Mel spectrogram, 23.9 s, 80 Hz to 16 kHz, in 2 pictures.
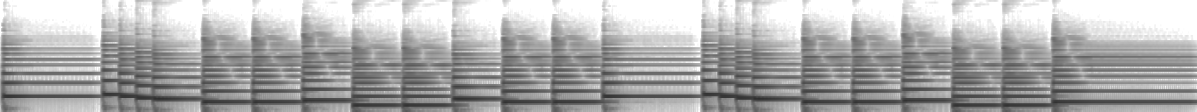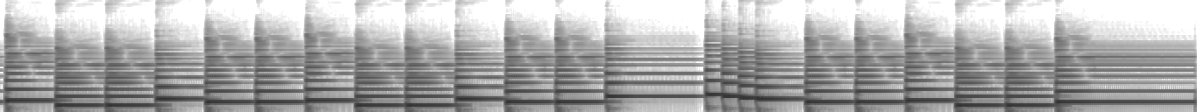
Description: This is a 4 part song. Only the 4th part has a melody.
This song represents the old steam merry-go-round, which, after the engine started, gradually built up speed and noise until the tinny melody was heard above the tud, steam and squeaks of the engine. Music over, the engine slowed down, noise dying away until it stopped completely.
The leader beats 3/4 time, slowly for part one but gradually increasing tempo as each additional part enters.
Part 1: oom-pah-pah. [Engine warms up] Four times on own, but continues throughout.
Part 2: oom-sss-sss. [Steam building up] Four times, then add:
Part 3: oom-twiddly-dee-dee. [Very high squeak] Four times, then add:
Part 4: the melody starts as full speed is reached. This part of the group sings da-da-da with suitable "tinny" sound (eg. hold noses!)
When the music is finished, the merry-go-round slows down, gradually losing its squeak (part 3), then the steam (part 2) until the engine (part 1) finally stops.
